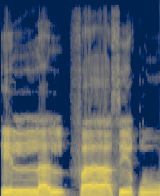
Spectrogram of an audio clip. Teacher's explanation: الفاسقون کڑا زبر ہے ایک الف کے لمٹ میں کھینچنا ہے سین میں سیٹی کی آواز پیدا کریں گے سین کو باریک کریں گے قاف کو واو کے ساتھ ملانا ہے قاف کو موٹا کرنا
